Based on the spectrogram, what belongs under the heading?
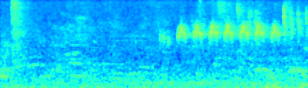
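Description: Scarlet-backed Flowerpecker giving a quick run of thin, high ticking notes, about eight in a second and a half, after a quiet start over steady background hiss.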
